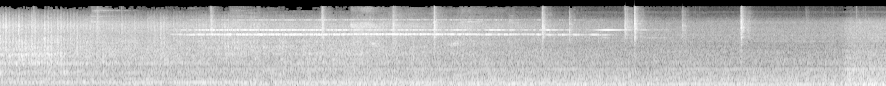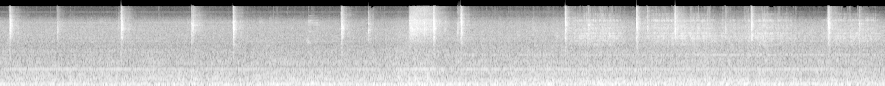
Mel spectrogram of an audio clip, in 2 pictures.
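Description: Train running: a steady rail rumble with a thin high wheel squeal for several seconds near the start, then louder from about halfway on, with a string of sharp clicks from the wheels.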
